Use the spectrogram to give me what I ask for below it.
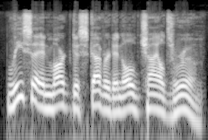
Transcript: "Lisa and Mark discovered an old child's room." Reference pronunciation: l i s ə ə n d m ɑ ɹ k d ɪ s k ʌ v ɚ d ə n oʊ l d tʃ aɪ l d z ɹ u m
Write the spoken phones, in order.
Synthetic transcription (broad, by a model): l i s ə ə n m ɑ ɹ k d ɪ s k ʌ v ɚ d ə n oʊ l d tʃ aɪ l d z ɹ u m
